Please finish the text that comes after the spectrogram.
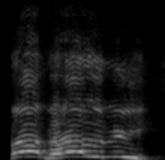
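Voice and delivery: high, loud mock cry for help; acted panic. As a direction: re-enact a panicked plea, rising in volume. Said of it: "I'm hyperventilating".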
